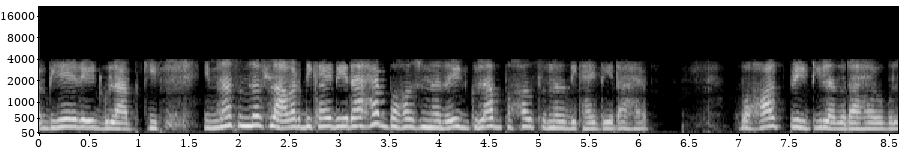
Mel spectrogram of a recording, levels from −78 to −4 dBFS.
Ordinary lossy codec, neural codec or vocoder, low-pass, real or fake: AAC, 16 kbps; none; 7.2 kHz; real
